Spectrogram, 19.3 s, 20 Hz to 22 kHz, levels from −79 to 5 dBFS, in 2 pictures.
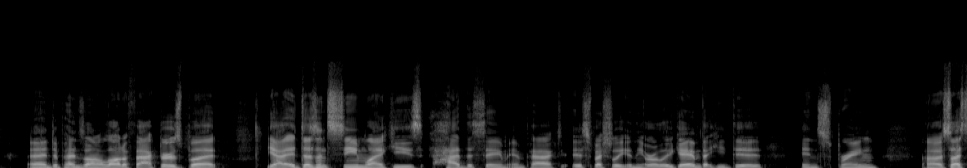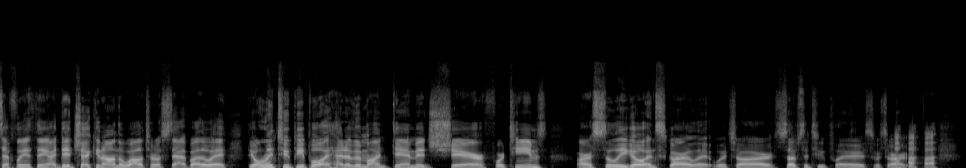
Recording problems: none

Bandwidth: 14 kHz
